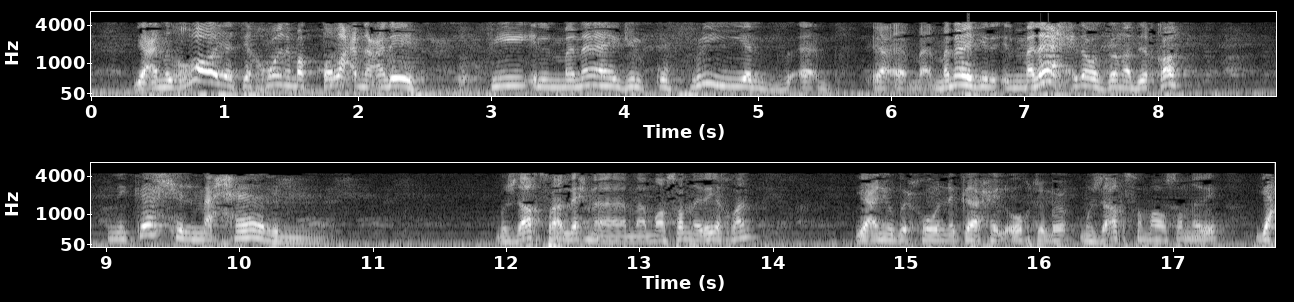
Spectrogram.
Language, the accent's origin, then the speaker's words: Arabic; Egypt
